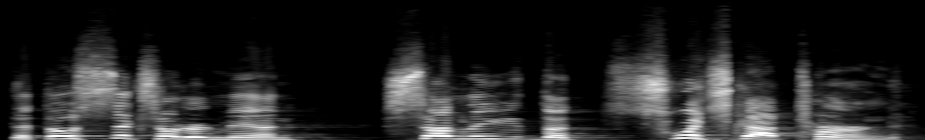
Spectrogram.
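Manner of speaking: a preacher slowly lifting to the turning point; dramatic slow build. Acted. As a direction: stretch each word out for drama.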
